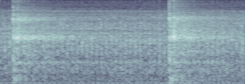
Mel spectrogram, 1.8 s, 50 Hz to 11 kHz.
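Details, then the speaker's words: Mercedes-Benz CLS W218 diesel after engine repair, fresh oil, metal debris found in the sump: steady even idle, low smooth beat, no repeating knock apart from two isolated thumps; earlier loud knock gone. "นิ่งเลยไม่เขกแล้วตอนแรกมันเขกดังก๊อกๆๆๆๆๆเลยครับตอนแรกนะเขกดังมากนะ"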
